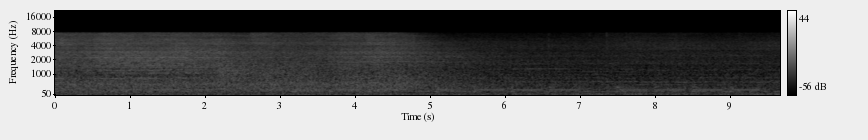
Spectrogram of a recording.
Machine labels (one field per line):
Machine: slide rail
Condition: normal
